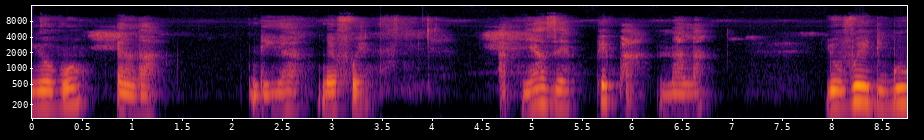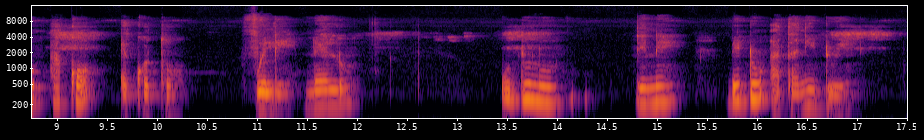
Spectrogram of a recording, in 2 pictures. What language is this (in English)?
Ikposo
